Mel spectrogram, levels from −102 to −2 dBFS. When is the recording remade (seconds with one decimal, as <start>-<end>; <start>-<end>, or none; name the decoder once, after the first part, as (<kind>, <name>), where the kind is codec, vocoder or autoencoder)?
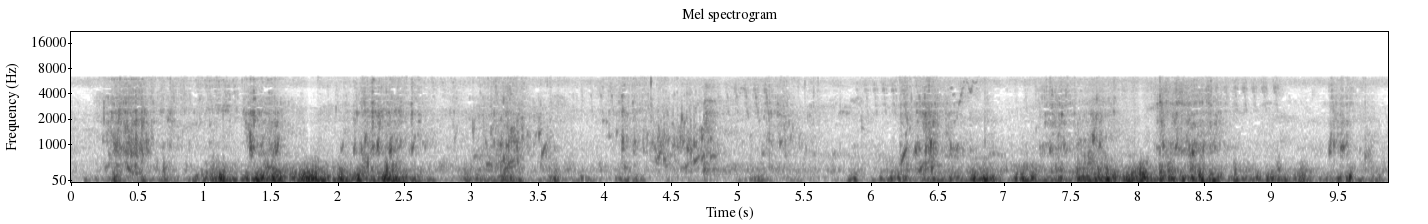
7.6-8.4 (autoencoder, DAC-VAE)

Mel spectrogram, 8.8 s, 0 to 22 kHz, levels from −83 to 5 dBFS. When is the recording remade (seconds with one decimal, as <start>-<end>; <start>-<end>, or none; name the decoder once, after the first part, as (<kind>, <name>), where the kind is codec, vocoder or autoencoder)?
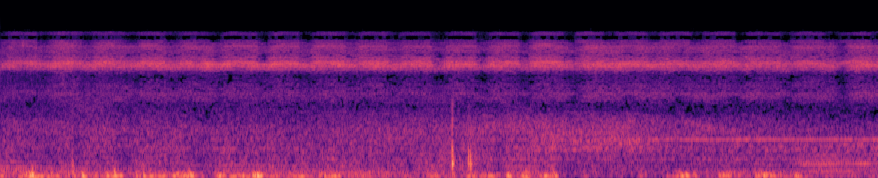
0.4-1.4 (autoencoder, DAC-VAE)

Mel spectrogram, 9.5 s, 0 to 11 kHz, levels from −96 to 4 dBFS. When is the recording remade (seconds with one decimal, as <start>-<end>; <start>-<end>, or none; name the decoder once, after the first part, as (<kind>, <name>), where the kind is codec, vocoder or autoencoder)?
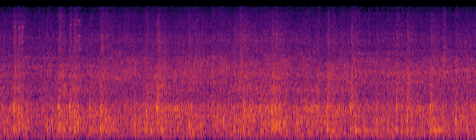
2.2-4.8 (autoencoder, DAC-VAE)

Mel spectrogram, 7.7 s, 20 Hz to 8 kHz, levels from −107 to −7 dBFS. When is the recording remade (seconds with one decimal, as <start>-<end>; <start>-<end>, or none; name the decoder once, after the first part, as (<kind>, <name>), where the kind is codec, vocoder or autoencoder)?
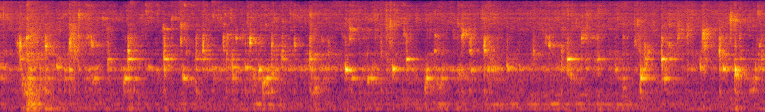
0.0-1.1 (autoencoder, DAC-VAE); 3.1-7.3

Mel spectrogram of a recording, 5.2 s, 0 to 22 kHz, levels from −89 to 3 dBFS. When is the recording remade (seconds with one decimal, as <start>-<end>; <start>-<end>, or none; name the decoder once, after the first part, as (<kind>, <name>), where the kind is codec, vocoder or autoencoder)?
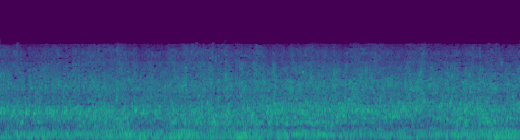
1.1-1.9 (autoencoder, DAC-VAE); 2.6-4.6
